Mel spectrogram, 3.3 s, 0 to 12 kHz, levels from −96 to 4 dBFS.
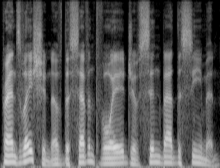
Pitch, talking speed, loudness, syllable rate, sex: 110 Hz, 180 wpm, -19 LUFS, 4.9 syllables/s, male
